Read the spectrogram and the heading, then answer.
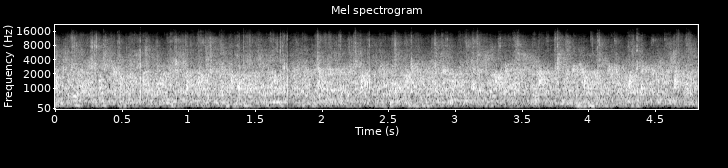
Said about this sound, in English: So you know what? Let's give a round of applause to yourself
